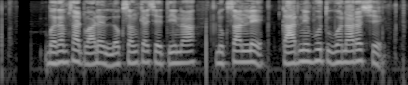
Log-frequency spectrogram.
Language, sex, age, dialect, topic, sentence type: Marathi, male, 18-24, Northern Konkan, agriculture, statement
